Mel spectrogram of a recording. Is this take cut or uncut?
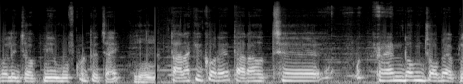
cut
